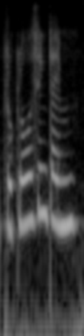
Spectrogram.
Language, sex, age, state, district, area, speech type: Tamil, female, 18-30, Tamil Nadu, Namakkal, rural, spontaneous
